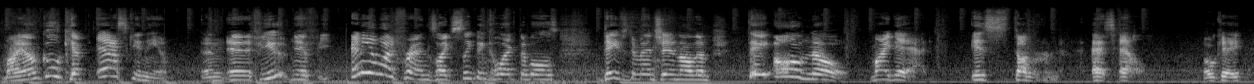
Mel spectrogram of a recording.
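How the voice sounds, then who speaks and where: Male, 40s, casual storytime vlogger. Bright, forceful delivery, rambling and repetitive, faint music underneath. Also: high-pitched, very animated, unhurried. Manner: rambling, emphatic, repeats himself.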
